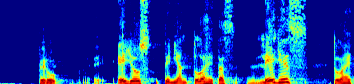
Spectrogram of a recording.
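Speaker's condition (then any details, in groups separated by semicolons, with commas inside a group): No condition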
